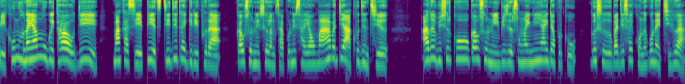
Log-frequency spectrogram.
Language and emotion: Bodo, disgusted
